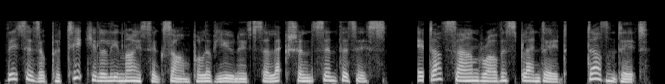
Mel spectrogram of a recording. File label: rhetorical en female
